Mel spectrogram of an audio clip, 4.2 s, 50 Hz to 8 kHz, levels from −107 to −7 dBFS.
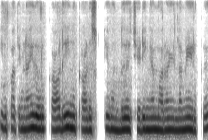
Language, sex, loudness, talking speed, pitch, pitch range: Tamil, female, -25 LUFS, 185 wpm, 205 Hz, 200-220 Hz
